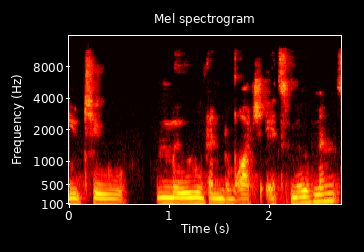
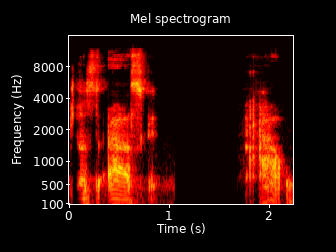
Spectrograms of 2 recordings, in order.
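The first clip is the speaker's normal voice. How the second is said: rasping whispered voice; 2 semitones lower than usual. Game master voices a voice the players hear in their minds, a raspy whisper. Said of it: "you hear a raspy whispering voice in your mind".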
